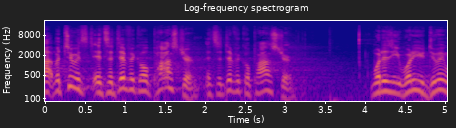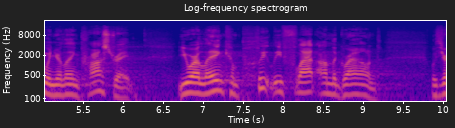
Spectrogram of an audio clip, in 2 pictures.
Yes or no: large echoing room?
yes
